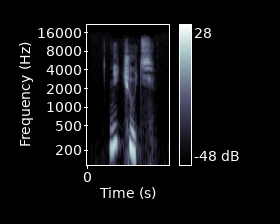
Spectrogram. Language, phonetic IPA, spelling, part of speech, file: Russian, [nʲɪˈt͡ɕʉtʲ], ничуть, adverb, Ru-ничуть.ogg
- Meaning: not a bit, not in the slightest, by no means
